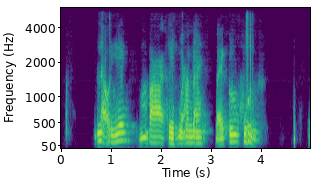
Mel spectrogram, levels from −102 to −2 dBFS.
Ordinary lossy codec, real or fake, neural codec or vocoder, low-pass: Opus, 64 kbps; fake; codec, 16 kHz, 1 kbps, FreqCodec, larger model; 5.4 kHz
